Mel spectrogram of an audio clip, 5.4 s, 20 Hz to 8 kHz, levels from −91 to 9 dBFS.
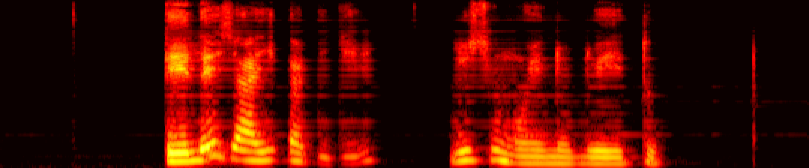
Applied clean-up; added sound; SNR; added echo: neural mask model DeepFilterNet 3.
